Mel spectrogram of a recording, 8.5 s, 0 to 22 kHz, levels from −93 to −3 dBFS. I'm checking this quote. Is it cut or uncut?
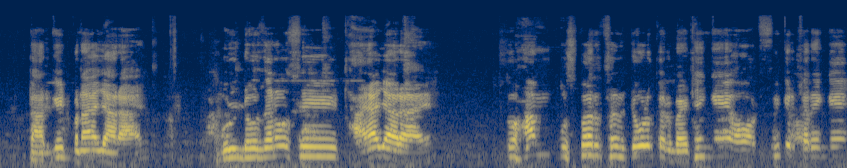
uncut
